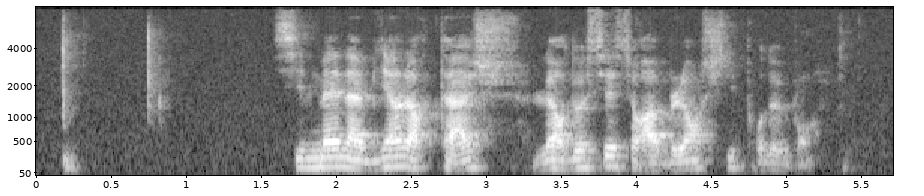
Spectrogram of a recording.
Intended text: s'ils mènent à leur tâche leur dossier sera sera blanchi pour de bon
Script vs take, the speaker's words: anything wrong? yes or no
yes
